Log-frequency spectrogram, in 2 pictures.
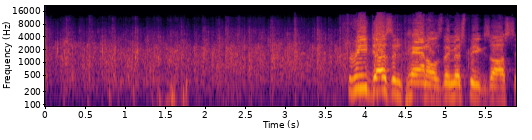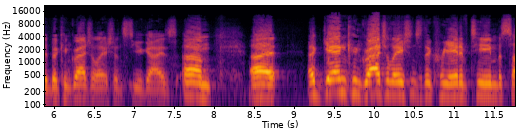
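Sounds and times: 
audience applause for the festival panel organisers: 0:00.0 - 0:05.5
speech: 0:03.8 - 0:11.7.

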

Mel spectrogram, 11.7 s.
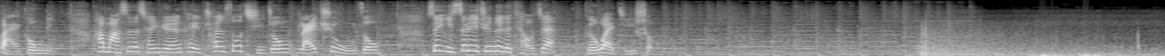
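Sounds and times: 
speech: 0:00.0 - 0:06.7
artillery fire rumbling during Israeli bombing of Gaza: 0:09.2 - 0:11.6.

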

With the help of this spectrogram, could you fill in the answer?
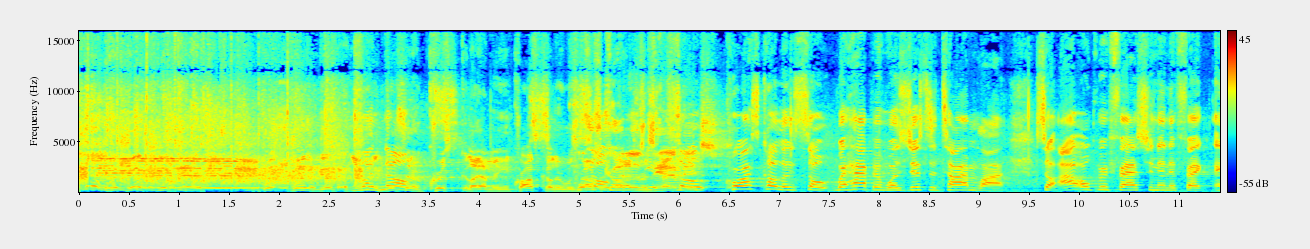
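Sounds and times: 
live audience applause: 0:00.0 - 0:03.1
speech: 0:02.3 - 0:11.4.

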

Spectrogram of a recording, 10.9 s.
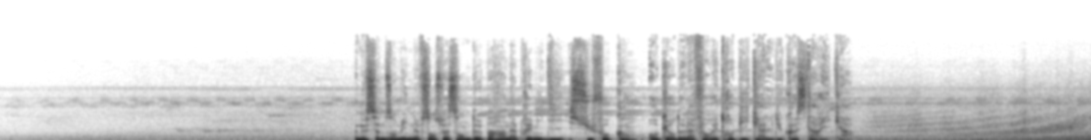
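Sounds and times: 
speech: 0:03.6 - 0:08.8
American bomber plane roaring low over the jungle: 0:07.1 - 0:10.8.

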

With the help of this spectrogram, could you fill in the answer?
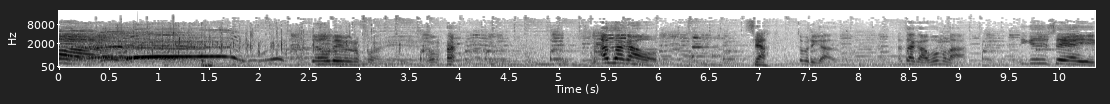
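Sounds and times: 
audience applause and cheering: 0:00.0 - 0:03.6
speech: 0:02.7 - 0:04.2, 0:05.4 - 0:06.2, 0:06.9 - 0:10.3.

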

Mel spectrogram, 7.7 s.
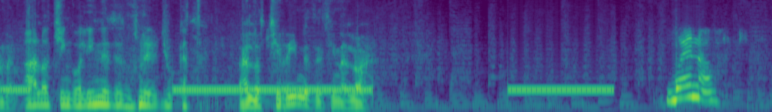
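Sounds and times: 
soft music: 0:00.0 - 0:07.7
speech: 0:00.1 - 0:03.8, 0:06.7 - 0:07.3
telephone dial tone: 0:01.8 - 0:03.4, 0:05.1 - 0:06.2.

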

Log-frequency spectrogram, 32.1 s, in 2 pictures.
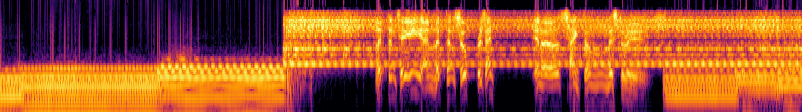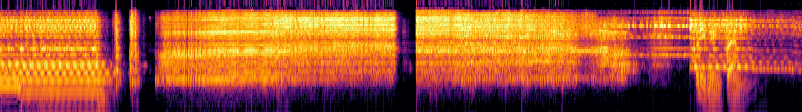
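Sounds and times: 
organ-like tones: 0:00.0 - 0:18.4, 0:28.3 - 0:32.0
speech: 0:08.9 - 0:10.0, 0:10.7 - 0:13.9
door creaking open: 0:18.3 - 0:28.6.

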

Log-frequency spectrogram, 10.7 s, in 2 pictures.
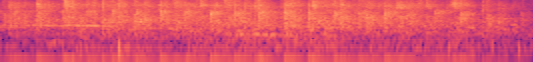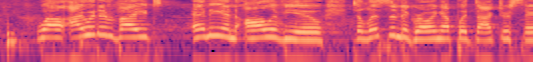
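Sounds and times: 
audience applause: 0:00.0 - 0:05.7
speech: 0:05.4 - 0:10.6.

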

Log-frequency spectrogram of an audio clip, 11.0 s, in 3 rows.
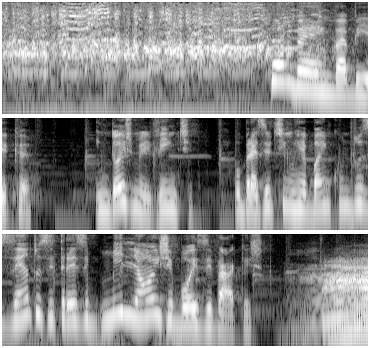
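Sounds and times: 
large flock of poultry clucking: 0:00.0 - 0:02.7
laughter: 0:00.0 - 0:03.4
speech: 0:02.7 - 0:04.0, 0:04.6 - 0:10.9.

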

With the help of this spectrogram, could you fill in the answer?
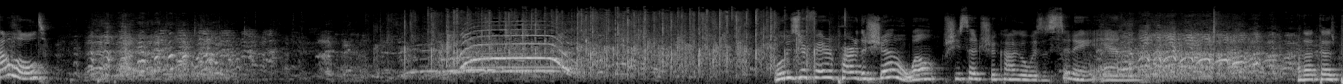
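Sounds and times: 
speech: 0:00.2 - 0:01.0, 0:07.8 - 0:11.8, 0:13.0 - 0:13.4
laughter: 0:00.6 - 0:04.8, 0:10.9 - 0:13.4
audience applause: 0:03.4 - 0:08.4.

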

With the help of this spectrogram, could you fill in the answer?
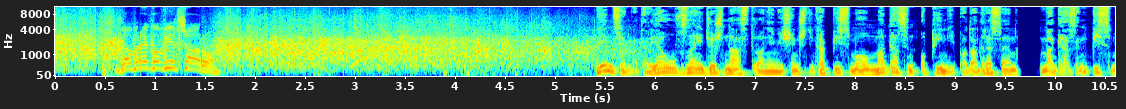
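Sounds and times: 
audience applause: 0:00.0 - 0:06.2
speech: 0:00.6 - 0:02.0, 0:05.4 - 0:10.5.

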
